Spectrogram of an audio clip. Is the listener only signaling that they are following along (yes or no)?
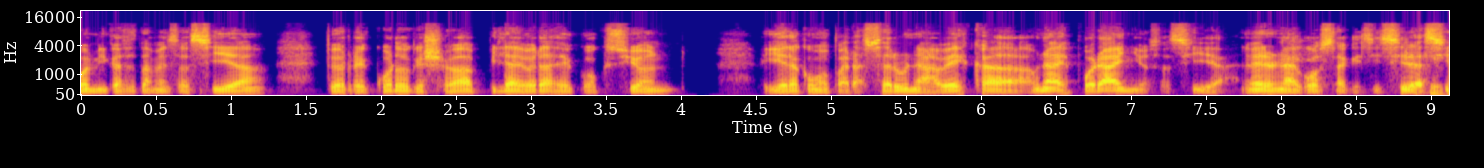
no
